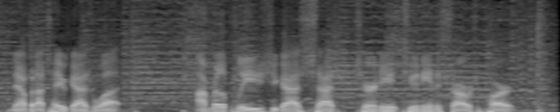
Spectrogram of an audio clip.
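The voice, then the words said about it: Poor put-on Southern accent. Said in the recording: “I rarely say y'all ... We don't usually use too strong of a Southern accent ... That wasn't even a good accent.”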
